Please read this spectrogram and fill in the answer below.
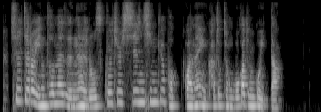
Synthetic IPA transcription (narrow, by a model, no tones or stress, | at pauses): ɕʰiɭt͡ɕ͈e̞ɾointʰʌnedenɯnɾosʰɯ̥kʰuɭt͡ɕʰuɭɕ͈inɕʰiŋɡjupʌp̚k͈wane̞kad͡ʑok̚t͡ɕ͈ʌŋboɡatoɭɡoit̚t͈a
